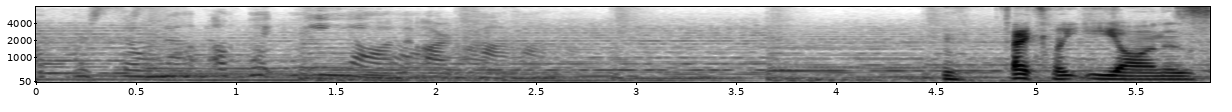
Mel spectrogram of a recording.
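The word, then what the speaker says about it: Aeon: like Caesar versus kaisar Eon is technically a little bit more correct than Aon oh I misspoke I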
